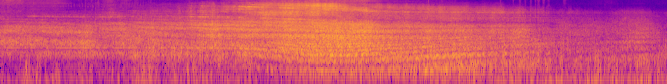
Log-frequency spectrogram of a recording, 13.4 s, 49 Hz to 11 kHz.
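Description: An Embraer ERJ 145 staff shuttle jet takes off from Warton Aerodrome in Lancashire. Its engine roar swells to a peak and then slowly fades as it passes by at a distance, with wind buffeting the microphone and no talking.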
